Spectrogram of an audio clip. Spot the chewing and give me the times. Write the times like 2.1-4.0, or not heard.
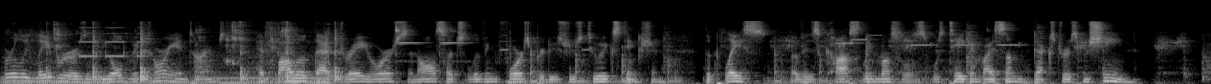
0.0-3.3.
